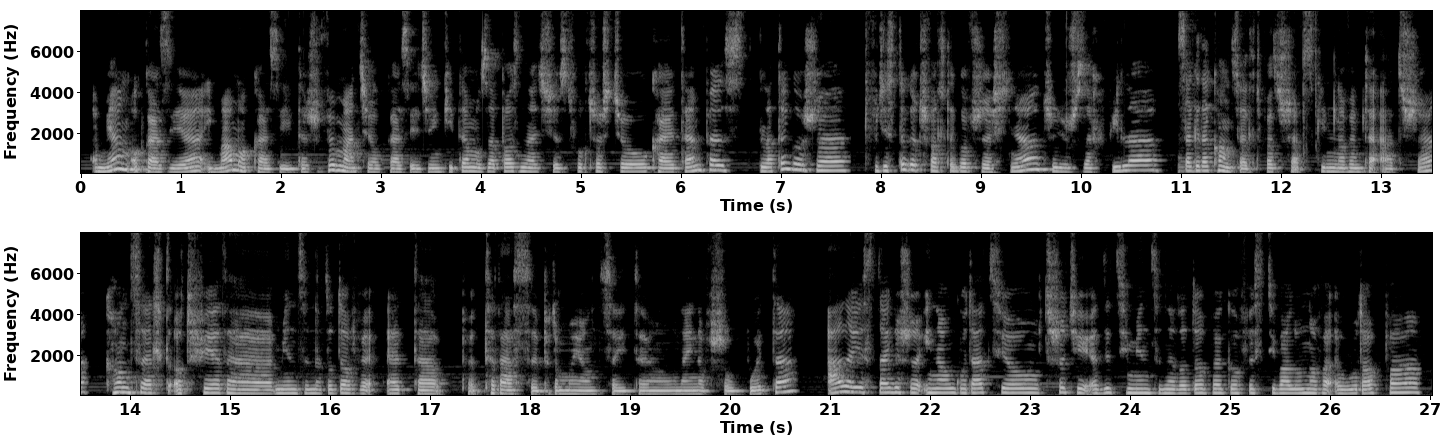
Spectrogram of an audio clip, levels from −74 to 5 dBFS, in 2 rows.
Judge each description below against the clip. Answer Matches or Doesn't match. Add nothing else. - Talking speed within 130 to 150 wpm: Doesn't match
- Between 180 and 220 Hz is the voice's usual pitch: Matches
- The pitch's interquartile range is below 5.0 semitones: Matches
